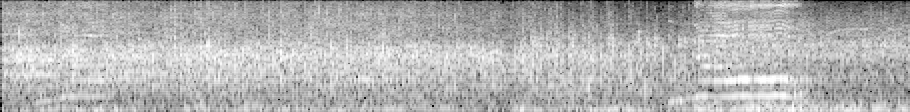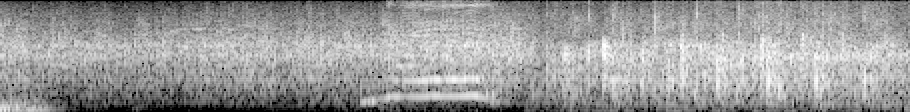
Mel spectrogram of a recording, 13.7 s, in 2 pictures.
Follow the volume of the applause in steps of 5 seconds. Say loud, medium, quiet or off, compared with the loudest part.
loud, medium, loud.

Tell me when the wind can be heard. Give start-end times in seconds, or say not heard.
0.0-7.2.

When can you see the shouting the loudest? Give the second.
6 s.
